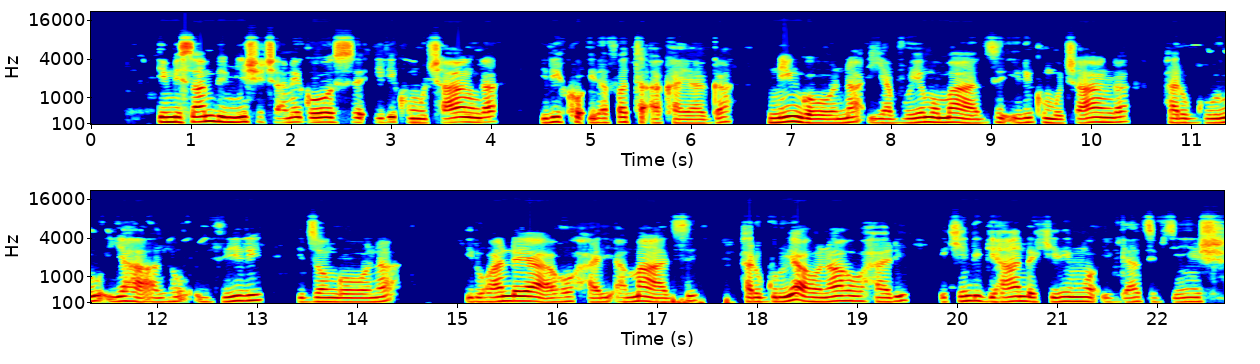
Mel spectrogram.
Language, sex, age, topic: Rundi, male, 18-24, agriculture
